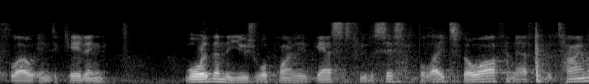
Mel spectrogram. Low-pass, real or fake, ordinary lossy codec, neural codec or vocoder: 7.2 kHz; fake; AAC, 48 kbps; codec, 16 kHz, 1.1 kbps, Voila-Tokenizer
